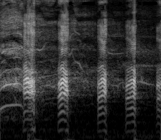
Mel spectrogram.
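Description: A man laughing out loud in a rhythmic string of about four short 'ha' bursts, each a little softer than the last.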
